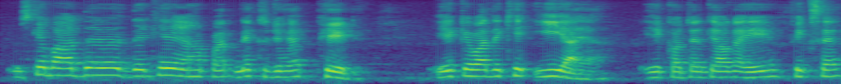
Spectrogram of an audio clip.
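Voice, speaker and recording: A man teaching English pronunciation to Hindi speakers, spelling out words and repeating each one slowly while quizzing the viewer. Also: high voice, a little mellow. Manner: repeats each word slowly, drilling vowel sounds; addresses viewers as friends, asks rhetorical questions. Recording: dull lo-fi recording.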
